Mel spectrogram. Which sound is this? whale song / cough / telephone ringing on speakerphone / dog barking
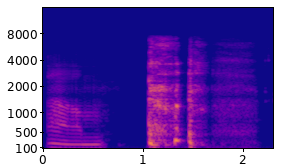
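cough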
